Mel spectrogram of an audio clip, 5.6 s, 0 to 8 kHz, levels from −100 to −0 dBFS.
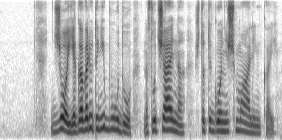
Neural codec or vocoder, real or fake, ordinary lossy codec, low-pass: none; real; none; none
